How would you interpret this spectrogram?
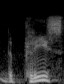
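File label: "the police", Standard Southern British English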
